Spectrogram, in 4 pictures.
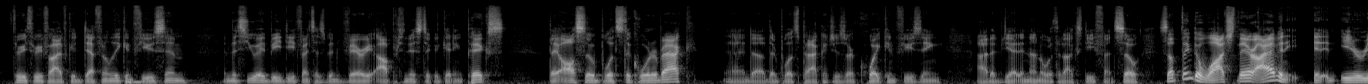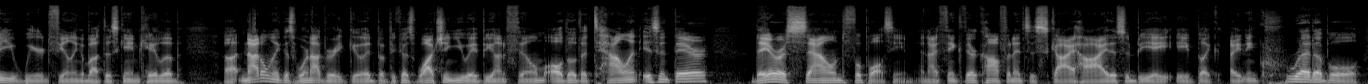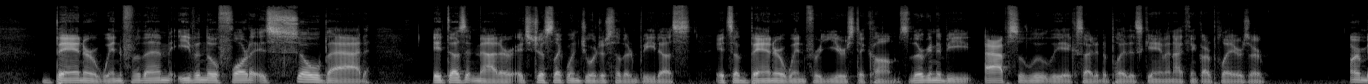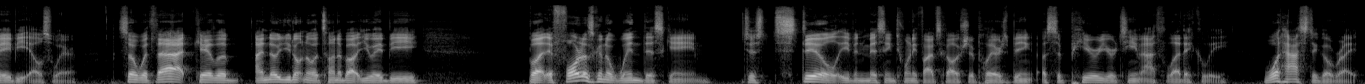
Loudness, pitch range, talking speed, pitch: -26 LUFS, 80-95 Hz, 200 wpm, 85 Hz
